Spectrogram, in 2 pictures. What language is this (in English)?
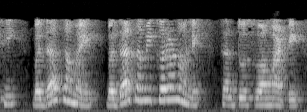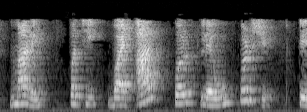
Gujarati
